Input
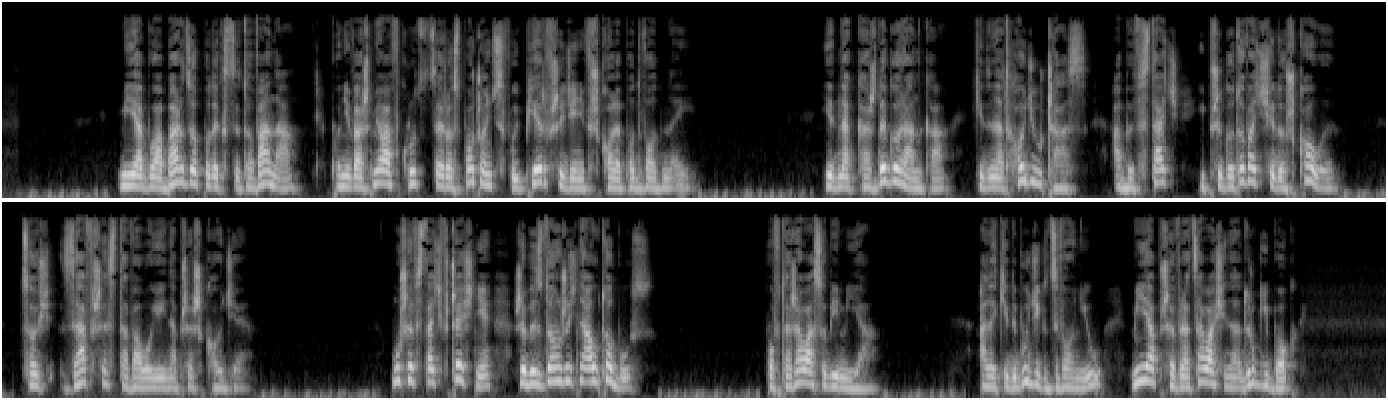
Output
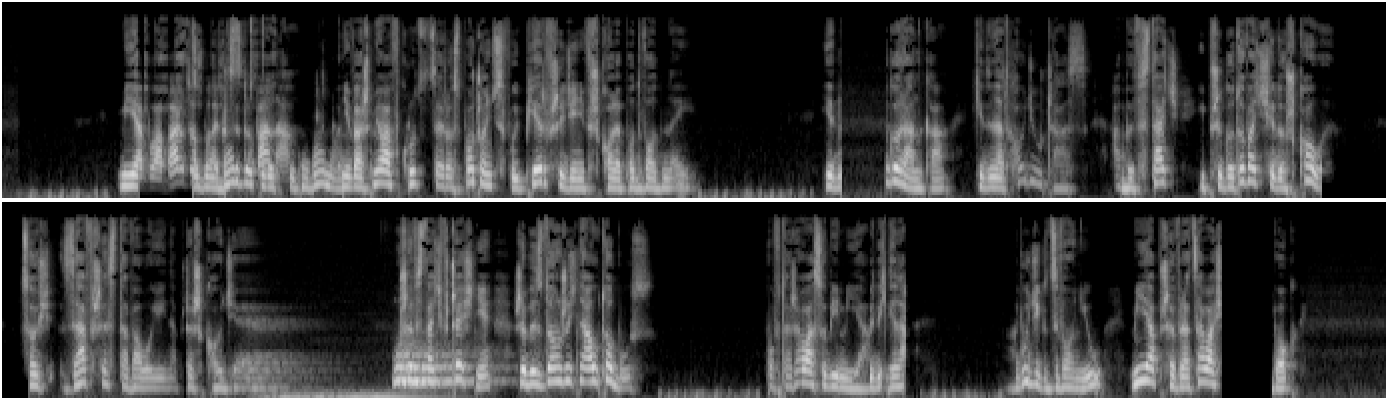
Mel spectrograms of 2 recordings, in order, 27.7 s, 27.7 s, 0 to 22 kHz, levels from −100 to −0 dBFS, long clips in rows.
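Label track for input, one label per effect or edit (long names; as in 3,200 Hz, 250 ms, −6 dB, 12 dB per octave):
1.350000	3.400000	three-band delay without the direct sound mids, highs, lows 60/550 ms, splits 570/4,100 Hz
4.110000	4.660000	downward compressor 2 to 1, threshold −32 dBFS
8.380000	8.830000	fill with room tone
10.030000	11.190000	downward compressor, threshold −43 dBFS
13.180000	14.110000	high-pass filter 1,100 Hz 24 dB per octave
14.910000	15.670000	fade out
16.180000	17.810000	thrown reverb, RT60 1.7 s, DRR −9.5 dB
19.990000	21.830000	downward compressor, threshold −34 dBFS
22.510000	23.970000	reverse
24.620000	25.310000	tilt shelving filter lows +3.5 dB, about 640 Hz
26.020000	26.530000	silence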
